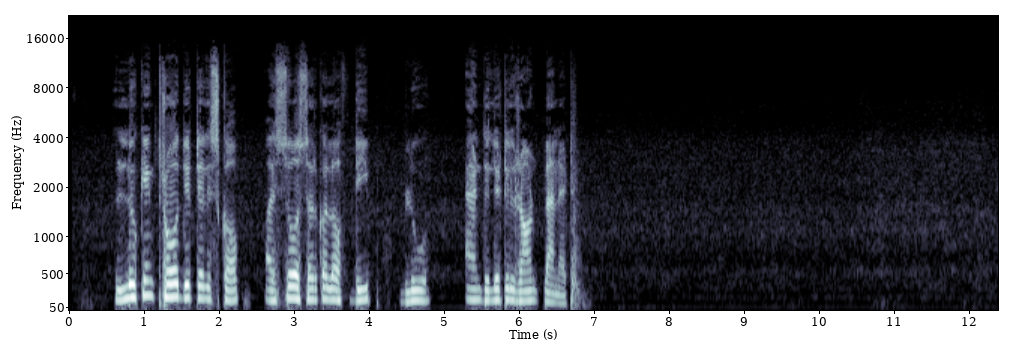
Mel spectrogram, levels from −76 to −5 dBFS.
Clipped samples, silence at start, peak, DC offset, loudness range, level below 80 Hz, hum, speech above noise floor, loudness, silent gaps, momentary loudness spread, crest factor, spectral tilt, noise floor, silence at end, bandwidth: under 0.1%; 0.6 s; 0 dBFS; under 0.1%; 9 LU; -48 dBFS; none; 40 dB; -15 LUFS; none; 14 LU; 18 dB; -5.5 dB/octave; -54 dBFS; 5.6 s; 14.5 kHz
